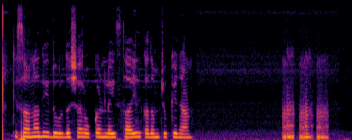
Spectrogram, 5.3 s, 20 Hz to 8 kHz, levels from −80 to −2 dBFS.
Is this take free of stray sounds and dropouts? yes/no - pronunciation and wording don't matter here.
no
